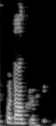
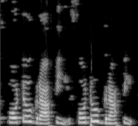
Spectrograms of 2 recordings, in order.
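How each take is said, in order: First: "photography" as fuh-TOG-ruh-fee, only TOG stressed; English-style stress. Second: "photography" said FOH-TOH-GRAH-FEE with full vowels; every syllable stressed. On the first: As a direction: stress the second syllable of "photography", reduce the rest. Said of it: "not stressing on all the vowels". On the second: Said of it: "someone who will say vegetable". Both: Shown as a demonstration.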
